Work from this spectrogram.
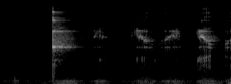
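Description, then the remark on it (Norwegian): A butter knife scraped against a drinking glass: one sharp, bright scrape followed by four or five shorter squeaky strokes in an uneven rhythm, with no talking. “jeg tror jeg skal finne fram en kniv og et glass.”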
